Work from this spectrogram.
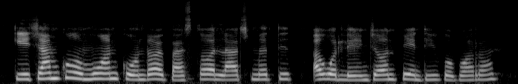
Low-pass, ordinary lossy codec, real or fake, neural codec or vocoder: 19.8 kHz; Opus, 24 kbps; fake; autoencoder, 48 kHz, 32 numbers a frame, DAC-VAE, trained on Japanese speech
